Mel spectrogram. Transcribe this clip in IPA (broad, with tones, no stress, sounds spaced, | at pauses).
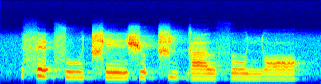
s ɛ˦ ʔ s u˨ t͡ɕʰ e˨ ɪ̯ ʃ ʊ˦ ʔ t͡ɕ i˦˨ ɡ a˨ ʊ̯ θ o˨ ɲ ɔ˨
